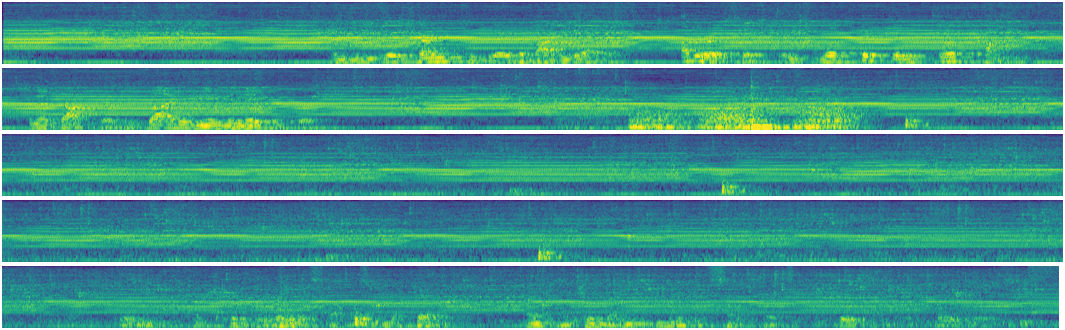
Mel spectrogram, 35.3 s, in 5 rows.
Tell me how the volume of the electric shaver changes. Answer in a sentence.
The volume of the electric shaver goes down.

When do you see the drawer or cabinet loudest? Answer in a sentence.
The loudest moment of the drawer or cabinet is at 12 seconds.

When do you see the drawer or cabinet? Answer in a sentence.
The drawer or cabinet can be heard from 11.2 to 12.8 s and from 29.6 to 30.4 s.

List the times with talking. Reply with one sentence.
The talking can be heard from 2.1 to 9.2 s and from 29.1 to 35.1 s.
